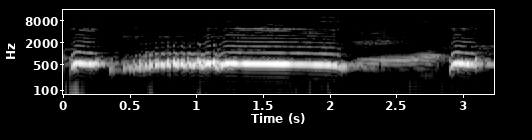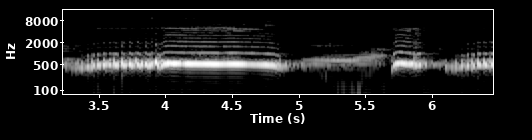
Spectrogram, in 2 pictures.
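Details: Dove calling, recorded to prompt a reluctant dove to sing. Mellow coos run almost back to back, each a short rising note into a long, even tone that fades into a quieter, lower murmur, repeated about every three seconds.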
